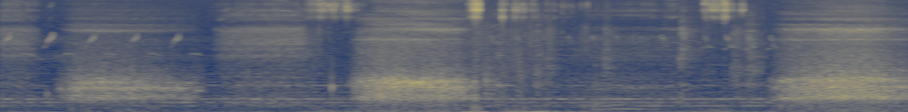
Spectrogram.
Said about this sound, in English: And we activate it by breathing, breathing, expanding, breathe out, condensing, and blowing on the heart chakra.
